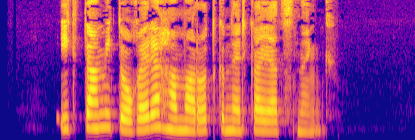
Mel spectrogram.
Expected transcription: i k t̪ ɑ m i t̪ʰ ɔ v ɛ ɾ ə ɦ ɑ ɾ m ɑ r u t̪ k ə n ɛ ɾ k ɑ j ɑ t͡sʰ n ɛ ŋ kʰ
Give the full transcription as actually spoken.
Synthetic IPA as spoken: i k t̪ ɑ m i t̪ ɔ ʁ ɛ ɾ ə ɦ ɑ m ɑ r ɔ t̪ k ə n ɛ ɾ k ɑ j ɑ t͡sʰ n ɛ ŋ kʰ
